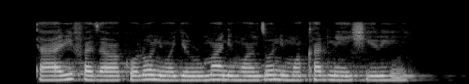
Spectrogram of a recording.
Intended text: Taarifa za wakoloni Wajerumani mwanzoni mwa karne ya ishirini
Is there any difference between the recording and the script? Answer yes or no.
no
